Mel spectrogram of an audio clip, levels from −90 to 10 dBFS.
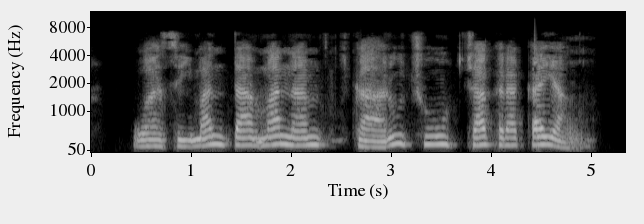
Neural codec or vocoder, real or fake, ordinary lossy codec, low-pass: codec, 16 kHz, 4 kbps, FreqCodec, smaller model; fake; AAC, 32 kbps; 7.2 kHz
